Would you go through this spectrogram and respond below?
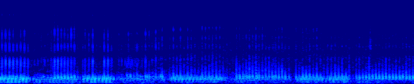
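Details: White kitten snoring while asleep: a rough, low buzzing rumble that rises and falls in short breaths, with slight pauses between them.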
